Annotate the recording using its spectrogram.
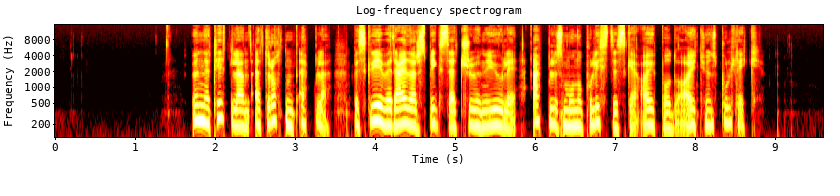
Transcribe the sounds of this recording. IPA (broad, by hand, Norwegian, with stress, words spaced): ˈʉnə ˈʈɪtl̩ən ˈɛt ˈɾɔtn̩t ˈɛplə bəˈskɾiːʋə ˈɾæɪdɑɾ ˈspɪɡsɛt ˈʃʉːənə ˈjʉːlɪ ˈʔæpl̩s mʊnʊpʊˈlɪstɪskə ˈɑɪˌpɔd ˈoː ˈɑɪˌtjʉːnspʊlˌtɪk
